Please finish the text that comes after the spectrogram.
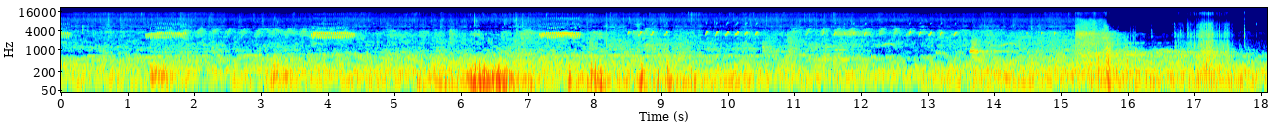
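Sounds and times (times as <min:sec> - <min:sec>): high bird chirps: 0:01.2 - 0:04.5, 0:06.8 - 0:15.2.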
